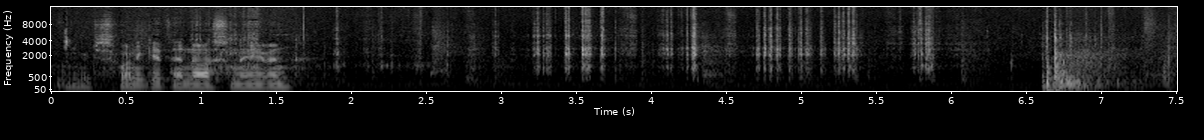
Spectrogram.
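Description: Metal tools click and clack in a man's hands.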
